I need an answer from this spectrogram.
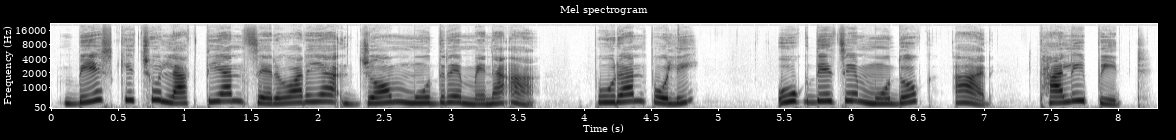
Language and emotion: Santali, neutral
